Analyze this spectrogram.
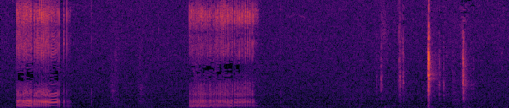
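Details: Snoring cat deep in sleep gives two hoarse, airy snores about a second and a half apart, followed by faint clicks and small rustling noises.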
